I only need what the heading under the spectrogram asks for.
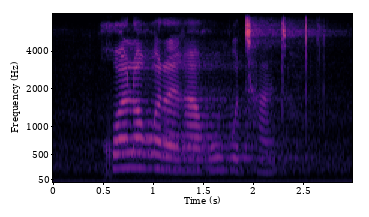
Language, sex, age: Northern Sotho, female, 18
